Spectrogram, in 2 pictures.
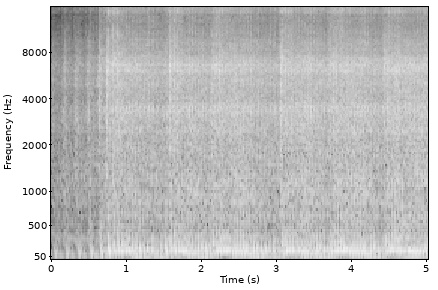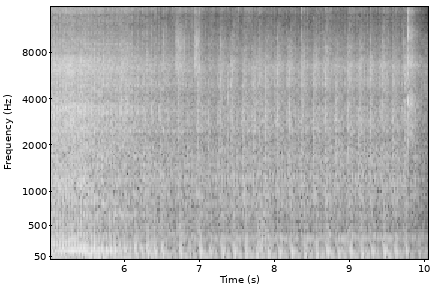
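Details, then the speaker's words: Honda CG 125 Euro 2 after replacing a small pipe that caused a very loud noise: a brief rev, then an even single-cylinder thumping idle with a clean exhaust note and no rattle. Normal idle, noise gone. "इतनी बुरी जो आवाज आ रही थी सिर्फ एक छोटा सा पाइप लगाने से ही इसलिए आवाज बिल्कुल खत्म हो चुकी है"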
